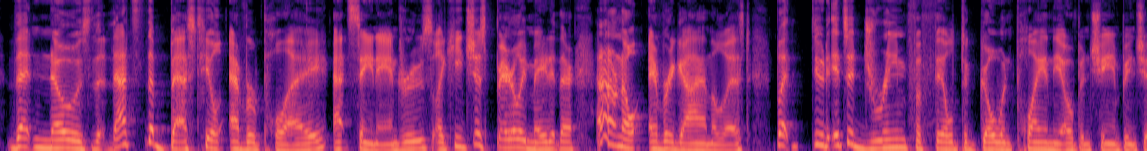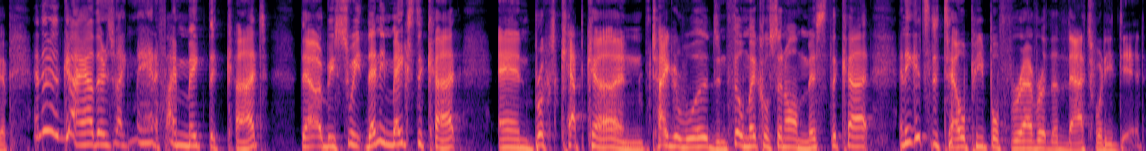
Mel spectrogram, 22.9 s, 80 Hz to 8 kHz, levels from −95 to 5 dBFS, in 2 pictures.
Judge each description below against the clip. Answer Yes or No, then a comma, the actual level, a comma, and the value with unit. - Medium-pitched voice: Yes, medium, 150 Hz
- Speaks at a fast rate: Yes, fast, 235 wpm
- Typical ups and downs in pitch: No, wide, 5.7 semitones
